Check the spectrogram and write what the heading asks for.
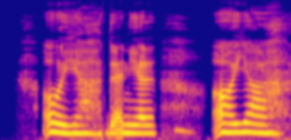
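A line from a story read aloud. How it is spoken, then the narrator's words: Moaning. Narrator (German): stöhnte Clarissa wieder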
